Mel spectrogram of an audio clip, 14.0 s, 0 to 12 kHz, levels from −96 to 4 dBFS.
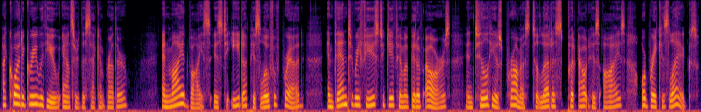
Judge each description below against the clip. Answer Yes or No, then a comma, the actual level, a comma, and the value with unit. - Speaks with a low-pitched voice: No, medium, 185 Hz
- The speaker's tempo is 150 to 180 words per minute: No, average, 195 wpm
